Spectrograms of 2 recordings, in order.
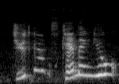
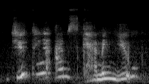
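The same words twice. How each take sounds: First: Defensive boss, escalated. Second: Higher, offended "scamming" question; defensive boss, first take. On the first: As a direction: throw it back harder, outraged. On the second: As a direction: ask it hurt and defensive. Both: Retold or imitated. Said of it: "he was become so defensive".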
